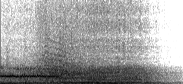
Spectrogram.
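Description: A stolen car speeds away with tires squealing and skidding, a loud close screech riding over roaring engine noise that fades out at the end.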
